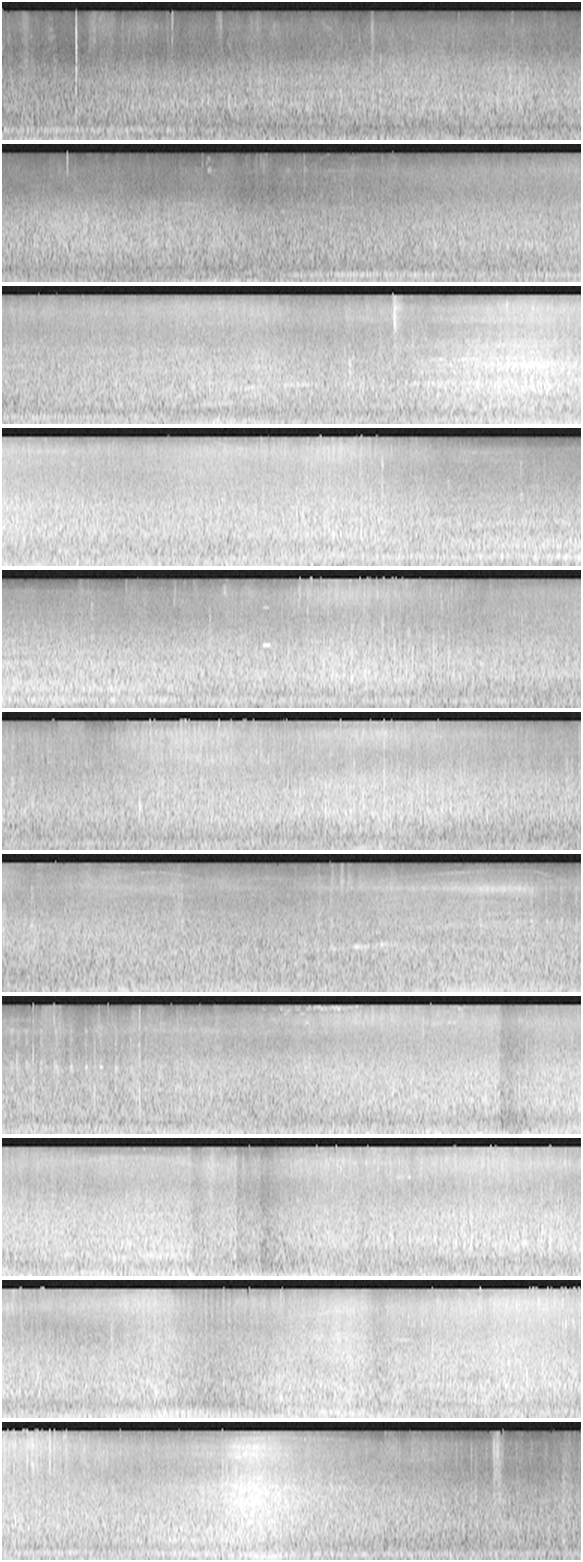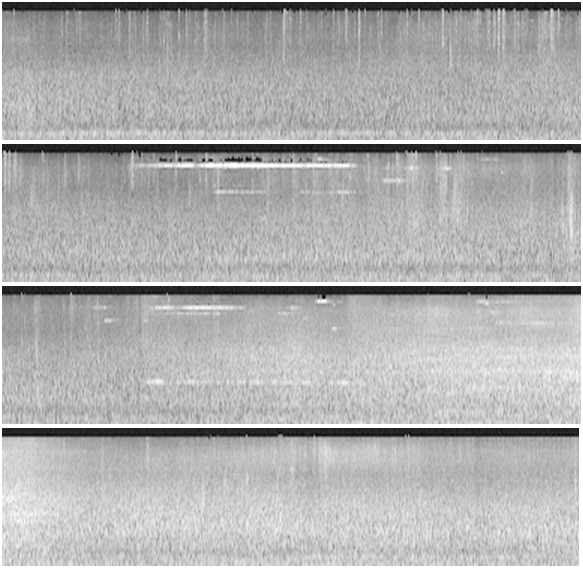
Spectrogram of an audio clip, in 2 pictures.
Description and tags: City traffic. Heavy urban traffic.
bus, city-ambience, crossing-beep, heavy-traffic, traffic, tram, trams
